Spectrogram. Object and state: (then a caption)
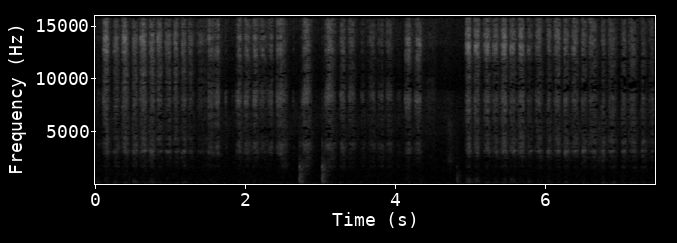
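Colored pencil on paper. A light blue wooden colored pencil scratches and rubs across a thin white paper mandala coloring sheet lying flat on a table. It makes quiet, rapid back-and-forth strokes with a bright, papery hiss, and a few sharper scrapes stand out near the middle.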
